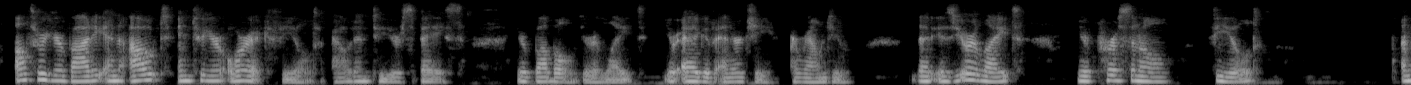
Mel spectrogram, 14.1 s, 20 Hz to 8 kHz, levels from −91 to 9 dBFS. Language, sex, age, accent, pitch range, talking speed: English, female, 50-69, American, 145-190 Hz, 135 wpm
